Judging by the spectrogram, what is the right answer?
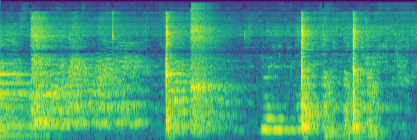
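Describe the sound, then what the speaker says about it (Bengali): A spoon scrapes and clinks against a pan while mustard-poppy seed paste with green chillies is stirred, several sharp metallic knocks between softer scraping, close and fairly quiet. "ভালো করে নাড়া দিয়ে নিচ্ছি।"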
